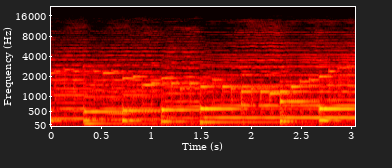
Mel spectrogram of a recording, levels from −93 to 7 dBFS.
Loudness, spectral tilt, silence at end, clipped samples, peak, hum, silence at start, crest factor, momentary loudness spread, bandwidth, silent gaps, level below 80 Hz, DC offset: -32 LUFS; -6 dB/octave; 0 s; under 0.1%; -16 dBFS; none; 0 s; 16 dB; 6 LU; 15 kHz; none; -64 dBFS; under 0.1%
